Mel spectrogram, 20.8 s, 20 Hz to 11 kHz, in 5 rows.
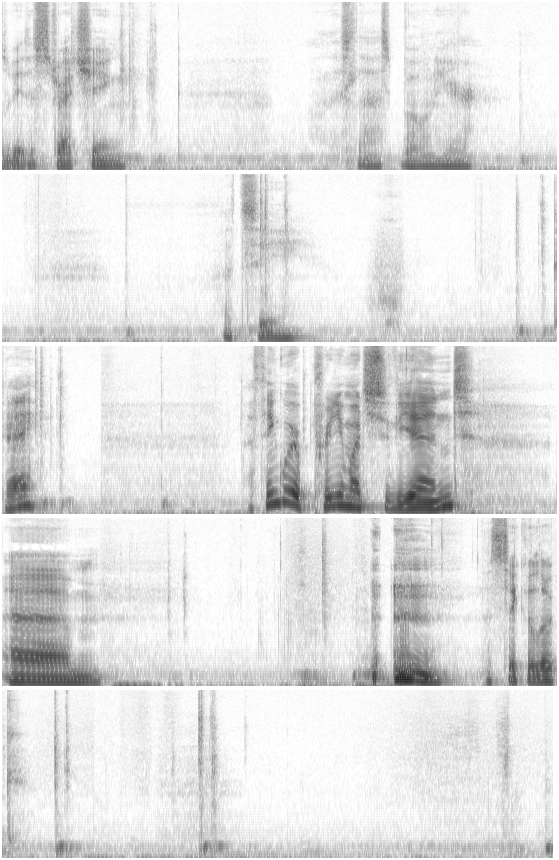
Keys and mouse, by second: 0.9 ctrl+z, 1.7 ctrl+click, 2.6 click, 3.9 click, 5.1-5.9 drag, 6.1 space, 8.0 space, 8.3 click, 8.6 space, 9.5 click, 12.8 click, 15.7 click, 17.0 c, 18.1 space.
